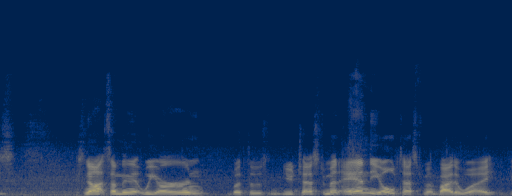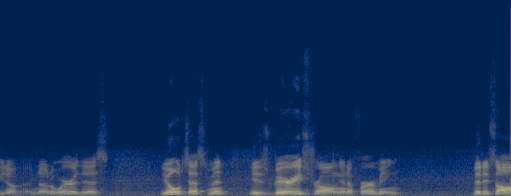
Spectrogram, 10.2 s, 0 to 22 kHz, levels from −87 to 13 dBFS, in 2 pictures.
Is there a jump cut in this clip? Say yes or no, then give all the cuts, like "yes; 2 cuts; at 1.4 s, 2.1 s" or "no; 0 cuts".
no; 0 cuts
